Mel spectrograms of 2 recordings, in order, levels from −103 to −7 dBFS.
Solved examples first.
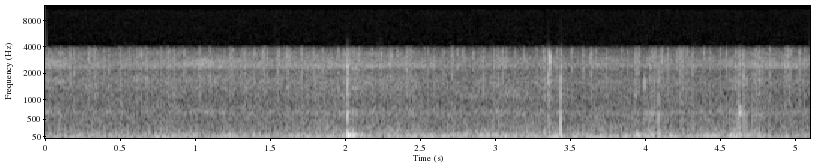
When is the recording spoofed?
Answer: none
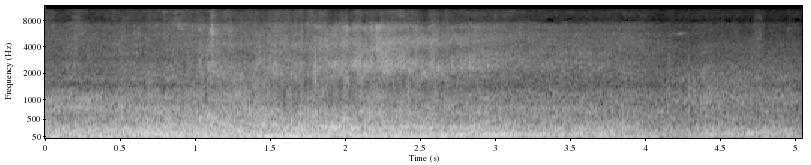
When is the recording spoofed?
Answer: 1.2-2.7 (codec, HILCodec)

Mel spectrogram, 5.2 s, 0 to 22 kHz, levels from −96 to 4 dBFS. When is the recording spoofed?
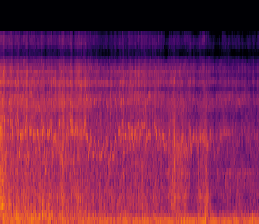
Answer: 1.1-1.7 (codec, HILCodec); 3.3-5.2

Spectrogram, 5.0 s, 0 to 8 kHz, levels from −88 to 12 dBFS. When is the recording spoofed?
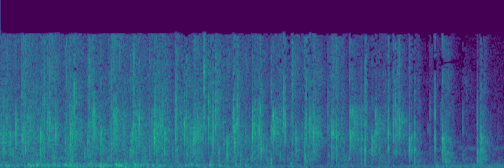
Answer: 1.8-5.0 (codec, HILCodec)

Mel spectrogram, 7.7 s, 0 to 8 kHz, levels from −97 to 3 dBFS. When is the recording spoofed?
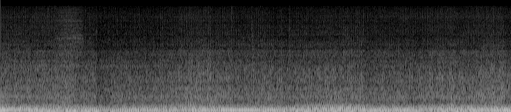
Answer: none

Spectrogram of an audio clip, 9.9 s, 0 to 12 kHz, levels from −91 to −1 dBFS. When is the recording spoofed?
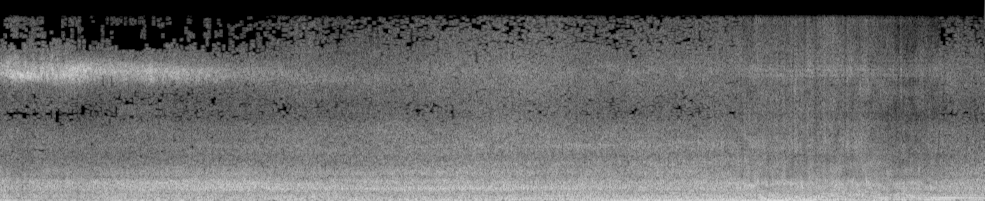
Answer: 7.4-9.4 (codec, HILCodec)

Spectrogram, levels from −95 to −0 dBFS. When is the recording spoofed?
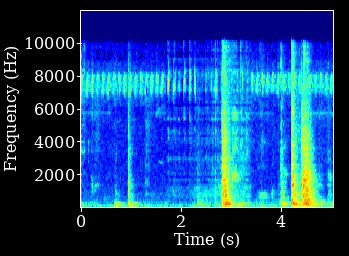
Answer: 1.7-3.4 (codec, HILCodec)

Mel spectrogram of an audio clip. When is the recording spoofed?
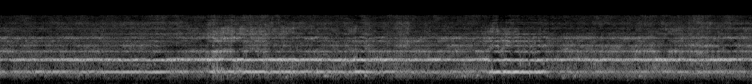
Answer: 0.0-7.5 (codec, HILCodec)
